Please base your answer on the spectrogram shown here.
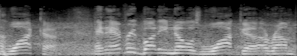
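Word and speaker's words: Wacha: St Louis by mid-september you didn't even know how to pronounce his name it's pronounced Waka and everybody knows Waka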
